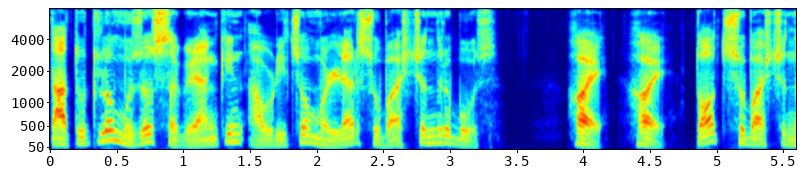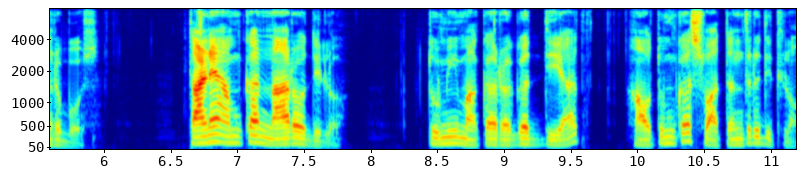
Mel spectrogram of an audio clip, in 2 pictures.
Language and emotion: Goan Konkani, neutral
